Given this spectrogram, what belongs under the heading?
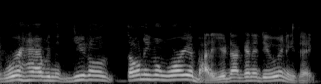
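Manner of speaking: comic brush-off to a sobbing son; mock dismissive reassurance. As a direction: wave off the kid's worry.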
